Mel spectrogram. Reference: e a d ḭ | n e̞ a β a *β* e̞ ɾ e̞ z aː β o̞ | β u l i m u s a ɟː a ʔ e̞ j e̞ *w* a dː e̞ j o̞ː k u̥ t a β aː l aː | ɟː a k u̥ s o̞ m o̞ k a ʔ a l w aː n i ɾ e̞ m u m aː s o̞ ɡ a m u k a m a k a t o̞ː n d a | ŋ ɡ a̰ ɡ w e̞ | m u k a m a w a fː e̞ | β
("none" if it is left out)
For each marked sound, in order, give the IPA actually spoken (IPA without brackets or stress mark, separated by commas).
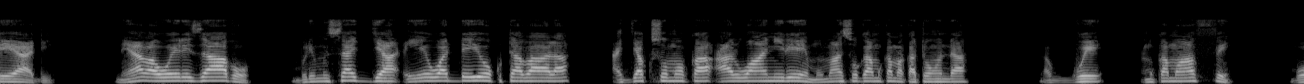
w, w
